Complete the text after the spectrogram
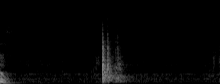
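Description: A glass knocks down on a hard surface.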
